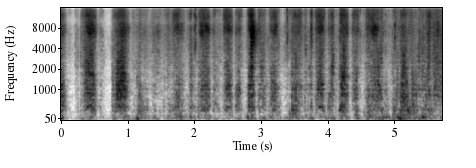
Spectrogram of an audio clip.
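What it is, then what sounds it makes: Cotton fabric tote bag. A cream-coloured cotton fabric tote bag with a blue and yellow printed logo is held up and scratched with fingernails across the printed surface. Quick back-and-forth strokes make a dry, bright, rasping scratch, like fine sawing or rubbing, with each stroke cutting off almost at once.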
